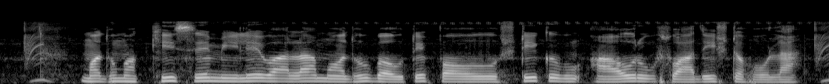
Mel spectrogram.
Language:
Bhojpuri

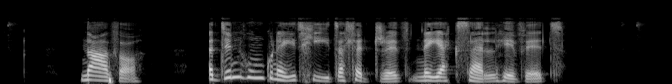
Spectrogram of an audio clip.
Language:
Welsh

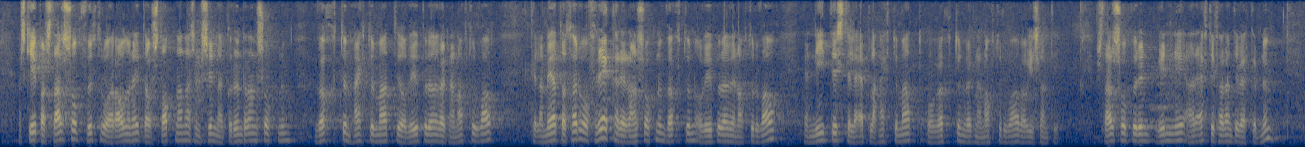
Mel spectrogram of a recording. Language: Icelandic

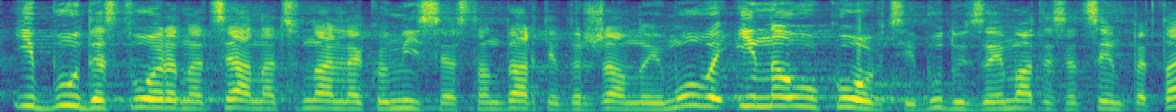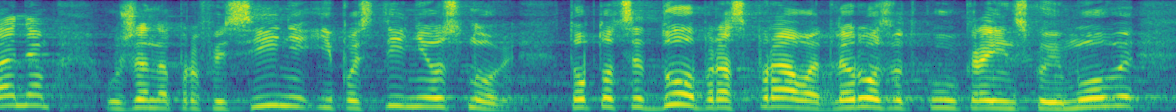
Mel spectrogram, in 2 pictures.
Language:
Ukrainian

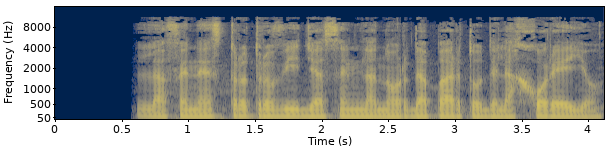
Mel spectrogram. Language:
Esperanto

